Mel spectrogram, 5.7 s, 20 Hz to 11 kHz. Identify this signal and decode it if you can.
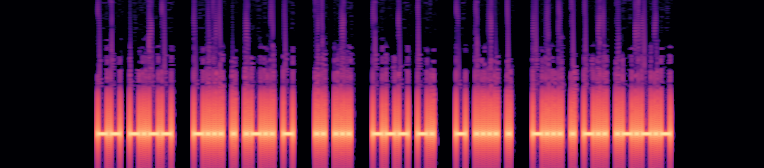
Morse code, heard as a keyed tone, about 50 wpm, 700 Hz. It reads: MY BELT IS ON THE BED.
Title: Sentences from Top 1400 Words 50wpm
